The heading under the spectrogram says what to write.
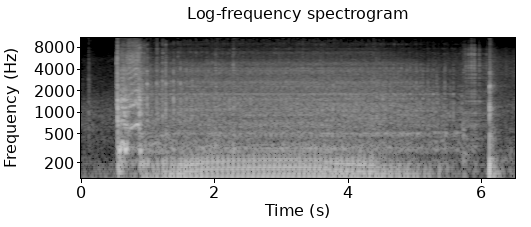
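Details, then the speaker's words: Lesco zero-turn mower, Kohler CV20 20 HP V-twin, restart test after charging-system repair: short crank, fires right away into a deep, even idle, then shuts off; restarts on its own battery for the first time in a year. "I think it's good to go now. It's been about a year since I've been able to restart it without charging the battery."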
